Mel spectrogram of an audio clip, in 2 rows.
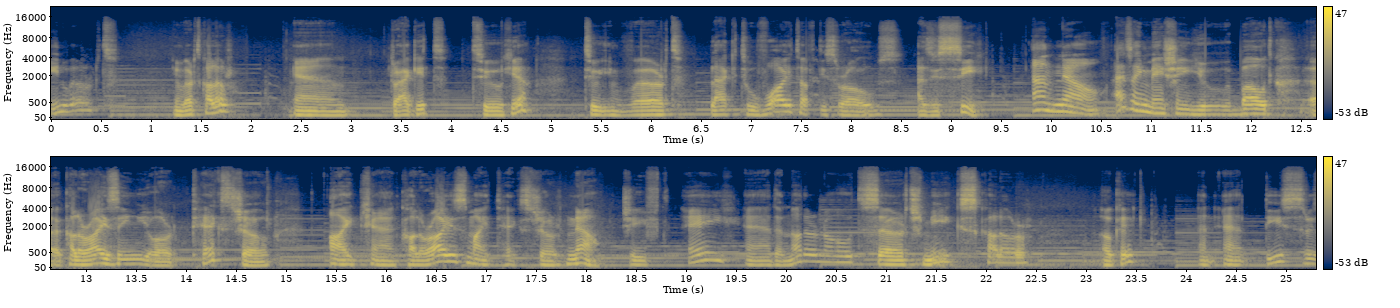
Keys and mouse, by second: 9.4 click, 10.9 space, 12.4 space, 13.1-14.2 drag, 14.6 click, 18.6 shift+a, 23.7-25.3 drag.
